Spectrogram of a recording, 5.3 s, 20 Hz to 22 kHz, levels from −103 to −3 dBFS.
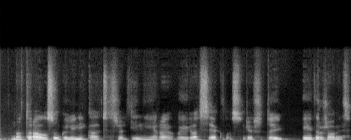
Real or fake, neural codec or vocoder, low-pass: fake; codec, 32 kHz, 1.9 kbps, SNAC; 14.4 kHz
